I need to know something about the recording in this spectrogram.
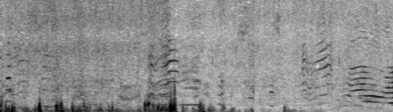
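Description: Gusts of wind rumble across the microphone outdoors.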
